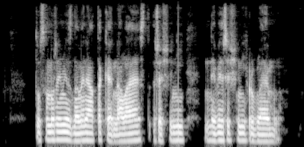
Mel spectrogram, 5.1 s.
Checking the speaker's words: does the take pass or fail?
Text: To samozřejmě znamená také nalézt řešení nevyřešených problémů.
pass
